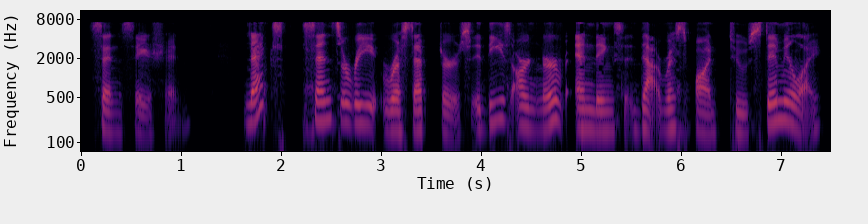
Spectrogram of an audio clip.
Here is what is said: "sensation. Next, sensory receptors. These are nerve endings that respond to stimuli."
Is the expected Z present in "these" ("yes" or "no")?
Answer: yes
